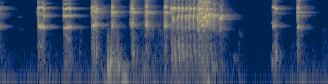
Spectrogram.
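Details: Parrot giving sharp, high chirps in a loose series, building into a fast buzzy rattle of rapid notes midway, then a few spaced single chirps after a short silence.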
